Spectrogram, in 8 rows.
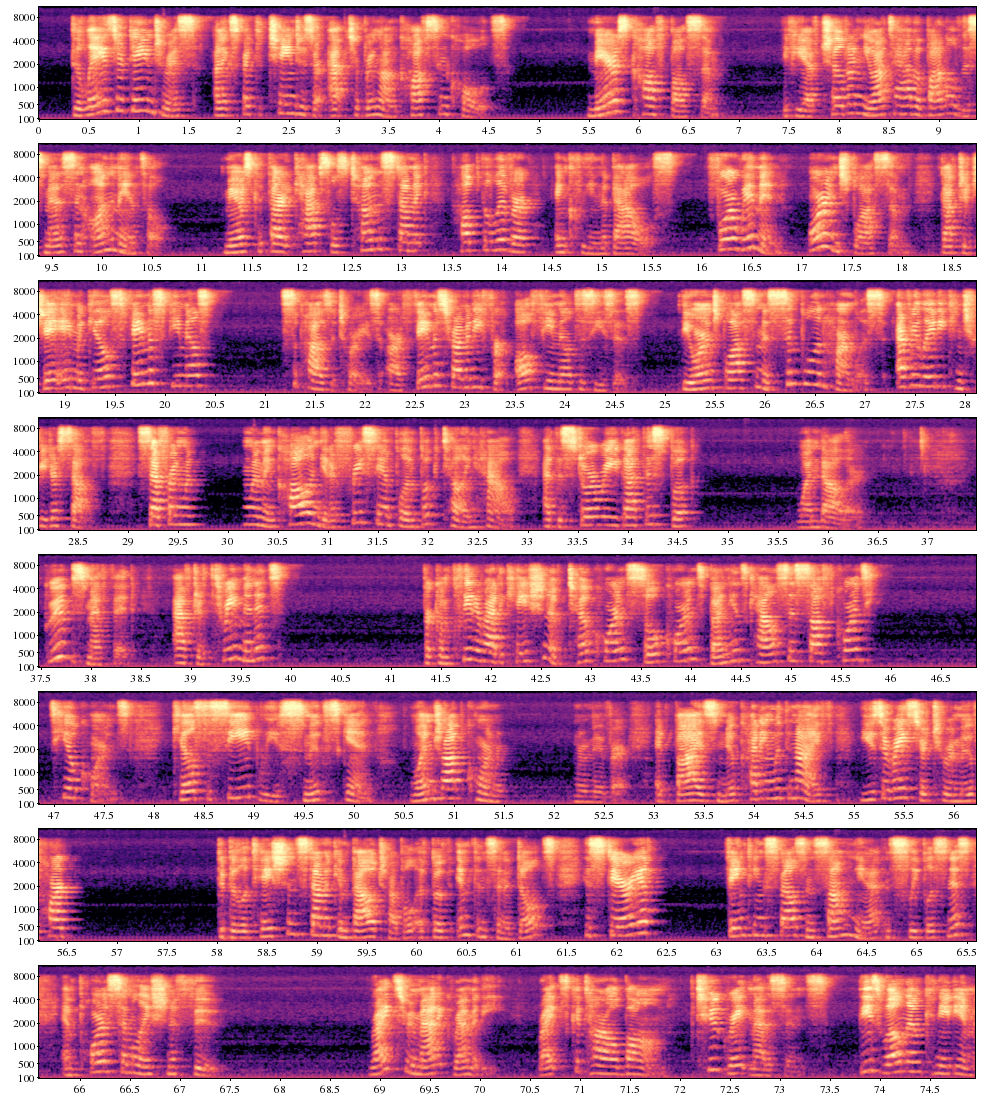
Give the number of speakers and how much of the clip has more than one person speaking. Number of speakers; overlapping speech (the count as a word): one, no overlap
